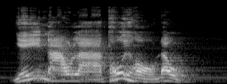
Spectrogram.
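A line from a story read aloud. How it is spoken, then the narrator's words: Shout. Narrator (Vietnamese): Tiếng quát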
